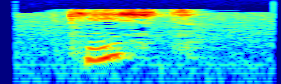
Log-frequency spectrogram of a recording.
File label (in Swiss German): "kischt", alsace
